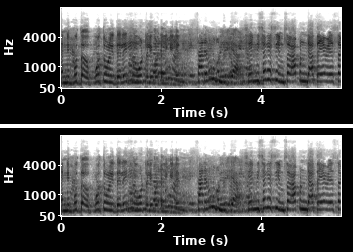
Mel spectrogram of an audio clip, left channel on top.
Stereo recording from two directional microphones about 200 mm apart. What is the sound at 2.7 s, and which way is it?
A woman's voice, 35° right (ahead or behind).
